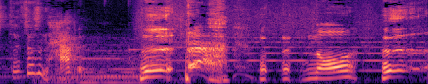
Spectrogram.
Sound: Luigi grunting

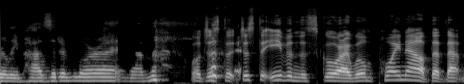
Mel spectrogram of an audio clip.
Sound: laughs

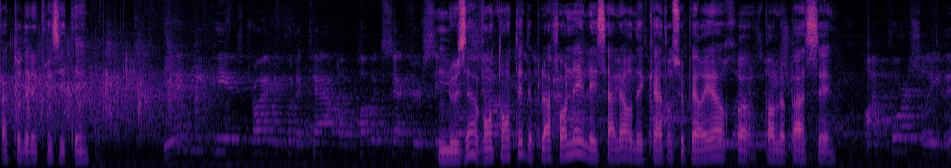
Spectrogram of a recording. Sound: applause

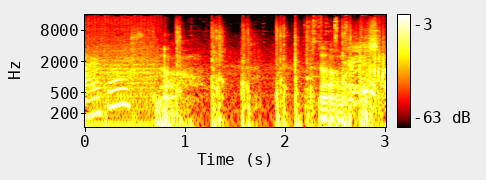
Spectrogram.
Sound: hoofbeats; horse brays

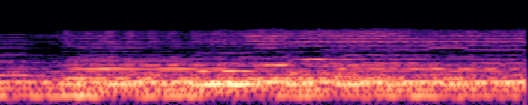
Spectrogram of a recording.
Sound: none

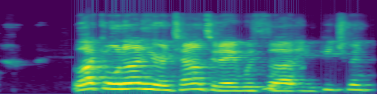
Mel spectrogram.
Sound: laughs

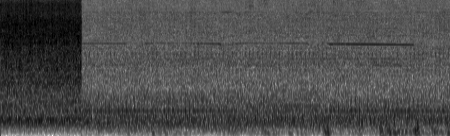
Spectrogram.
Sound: whooshing

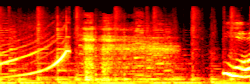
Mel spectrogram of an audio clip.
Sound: skull Laughing

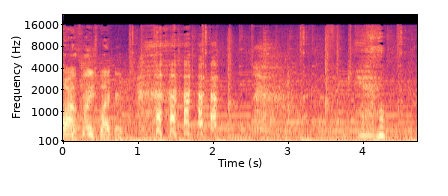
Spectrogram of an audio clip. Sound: laughing

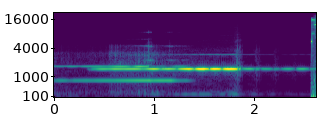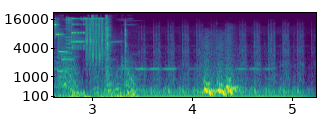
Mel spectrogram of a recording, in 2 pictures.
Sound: electronic buzzing

